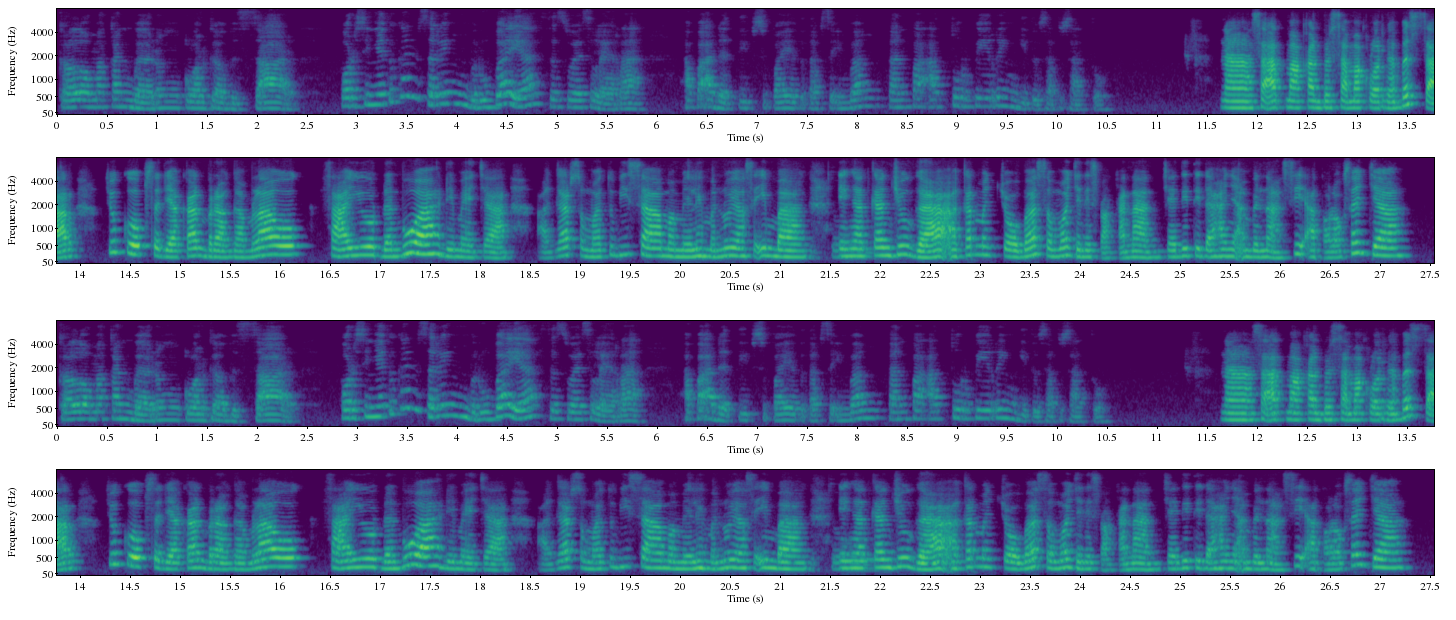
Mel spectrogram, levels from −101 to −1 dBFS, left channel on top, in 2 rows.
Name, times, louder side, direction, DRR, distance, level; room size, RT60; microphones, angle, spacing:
voice 1, 0.0-2.4 2.8-5.8 6.3-10.5 21.5-22.0, right 3 dB, 30° right, 1.9 m, -47 dB
voice 2, 11.6-16.2 16.5-27.3, left 3 dB, 75° left, 0.6 m, -32 dB
3.9 x 2.3 x 2.2 m
head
